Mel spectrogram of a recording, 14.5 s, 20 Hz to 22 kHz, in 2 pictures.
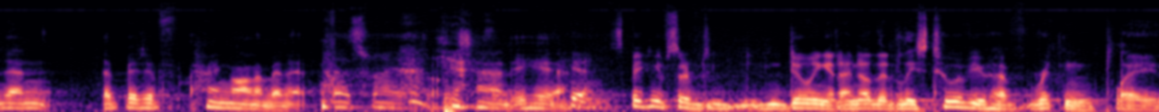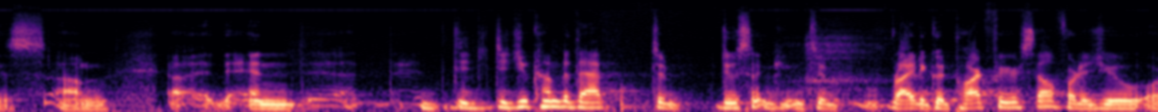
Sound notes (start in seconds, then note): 2.0 laughs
